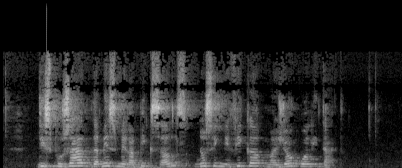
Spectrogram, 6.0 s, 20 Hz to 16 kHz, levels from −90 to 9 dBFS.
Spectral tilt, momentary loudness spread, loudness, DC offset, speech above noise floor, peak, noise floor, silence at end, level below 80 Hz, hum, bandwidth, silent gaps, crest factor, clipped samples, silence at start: -0.5 dB/octave; 16 LU; -19 LUFS; under 0.1%; 36 dB; 0 dBFS; -59 dBFS; 1.05 s; -60 dBFS; none; 16 kHz; none; 24 dB; under 0.1%; 0.55 s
